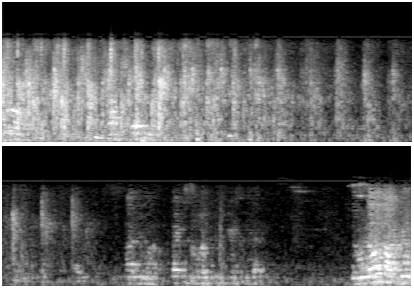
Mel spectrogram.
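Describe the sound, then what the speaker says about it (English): A large audience at a university convocation lecture in Benin applauds with dense clapping that gradually thins and dies away; then a voice starts speaking. "large applause."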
